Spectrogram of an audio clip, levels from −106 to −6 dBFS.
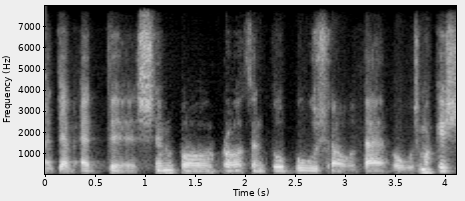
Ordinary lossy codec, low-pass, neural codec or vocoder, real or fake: Opus, 16 kbps; 7.2 kHz; codec, 16 kHz, 0.4 kbps, LongCat-Audio-Codec; fake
